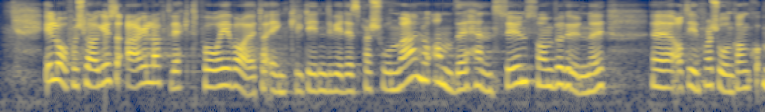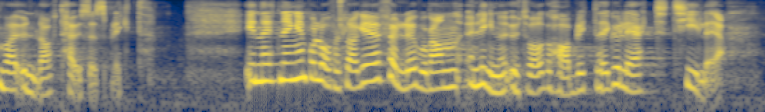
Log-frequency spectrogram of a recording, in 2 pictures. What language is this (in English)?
Norwegian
